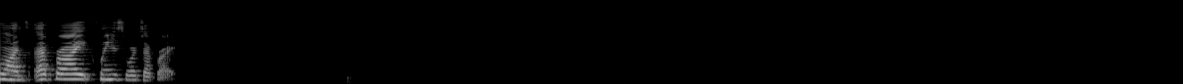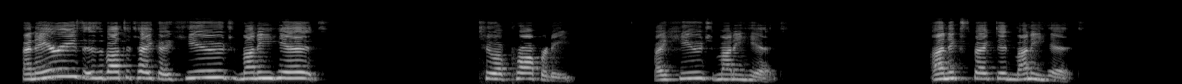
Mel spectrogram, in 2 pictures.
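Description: A woman speaks calmly close by, in short bursts with long pauses.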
